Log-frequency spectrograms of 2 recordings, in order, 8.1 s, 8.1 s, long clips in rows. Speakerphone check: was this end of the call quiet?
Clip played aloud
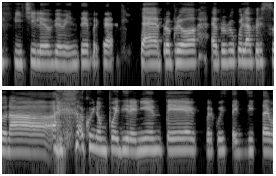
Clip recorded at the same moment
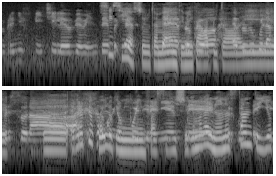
No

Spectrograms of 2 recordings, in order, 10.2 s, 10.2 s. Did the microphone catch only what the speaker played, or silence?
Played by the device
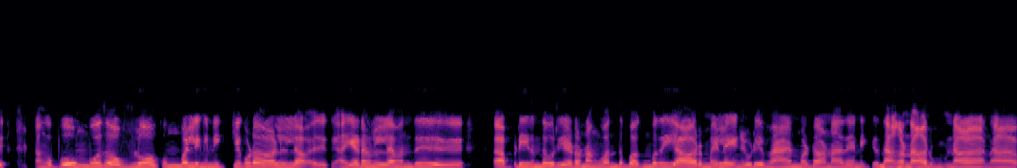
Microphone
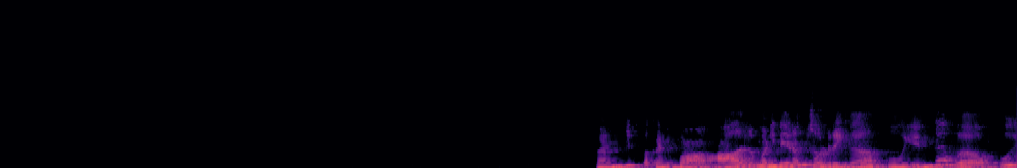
No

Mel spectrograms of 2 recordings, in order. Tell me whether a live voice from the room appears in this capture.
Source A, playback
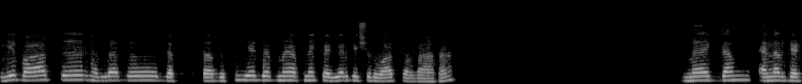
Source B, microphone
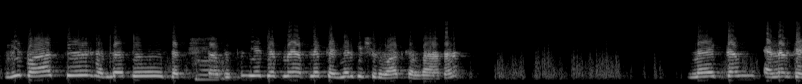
Yes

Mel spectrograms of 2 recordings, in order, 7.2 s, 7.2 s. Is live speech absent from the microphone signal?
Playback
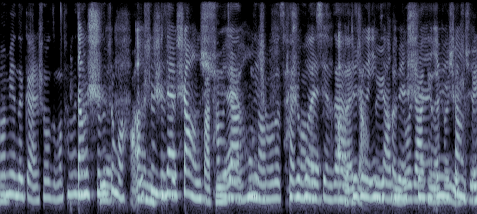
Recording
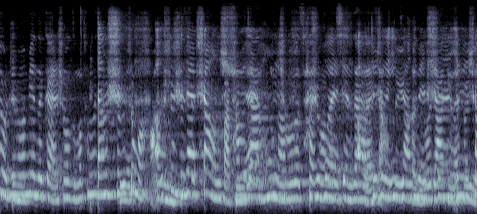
Yes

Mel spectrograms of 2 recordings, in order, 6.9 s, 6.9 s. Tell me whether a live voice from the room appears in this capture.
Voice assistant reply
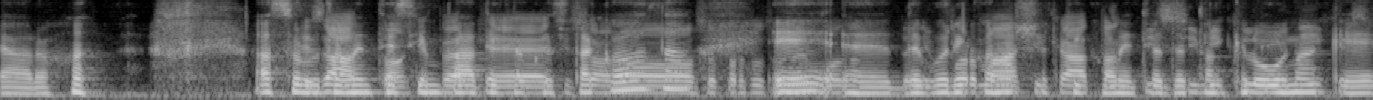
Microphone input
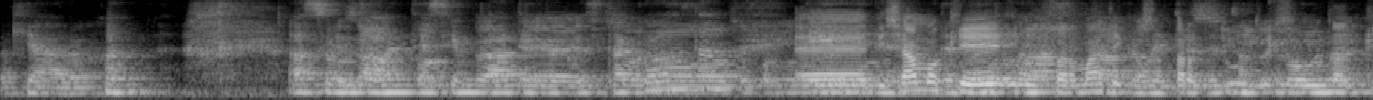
Yes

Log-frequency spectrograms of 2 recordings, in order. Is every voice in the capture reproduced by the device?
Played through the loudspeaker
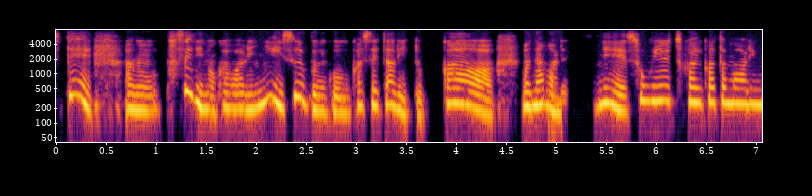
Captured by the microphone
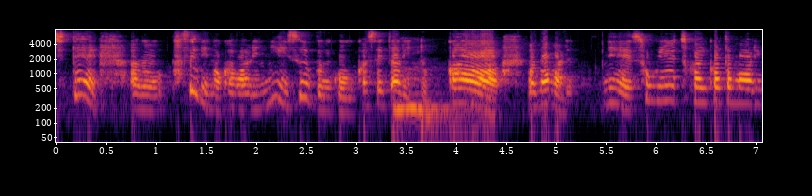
No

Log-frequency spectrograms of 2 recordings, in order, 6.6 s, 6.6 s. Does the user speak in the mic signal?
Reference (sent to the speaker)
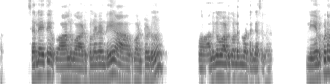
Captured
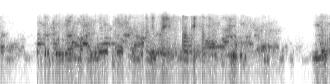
Yes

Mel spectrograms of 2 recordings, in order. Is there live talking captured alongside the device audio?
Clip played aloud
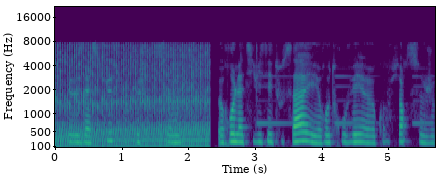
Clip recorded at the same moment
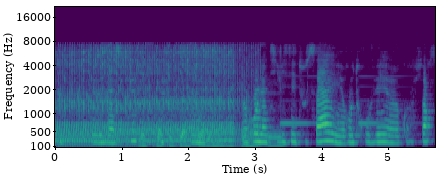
Yes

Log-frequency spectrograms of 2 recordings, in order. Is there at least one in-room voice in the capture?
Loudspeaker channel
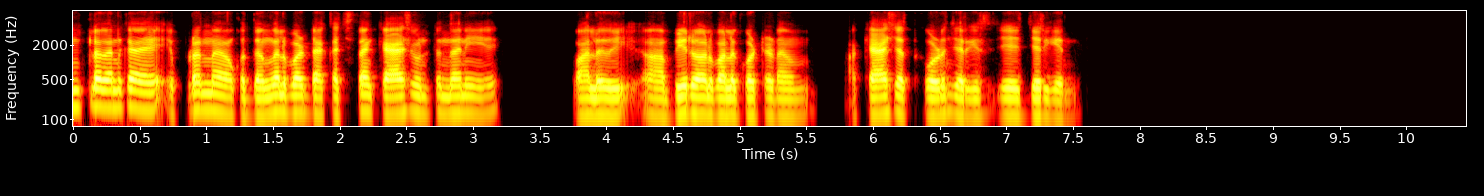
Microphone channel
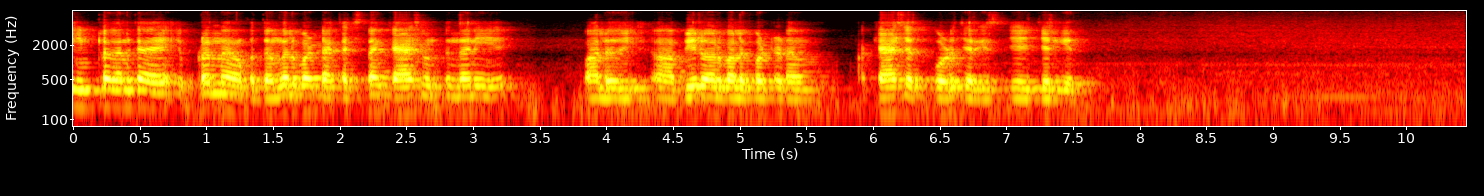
No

